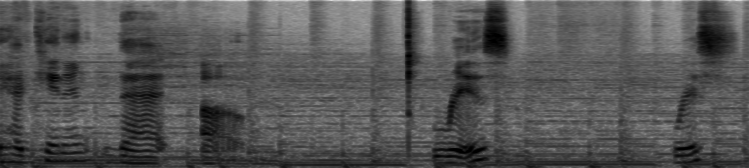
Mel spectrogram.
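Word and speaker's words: Rhys: cannon that um RZ RIS RIS it's it's spelled RH Ys uh so risk I had Canon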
